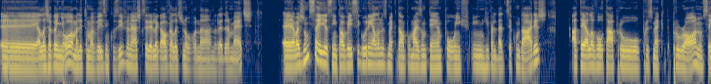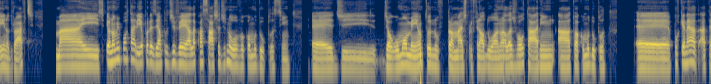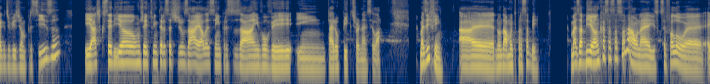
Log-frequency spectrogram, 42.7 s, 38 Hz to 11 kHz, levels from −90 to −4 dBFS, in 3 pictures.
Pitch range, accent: 120-145 Hz, Brazilian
